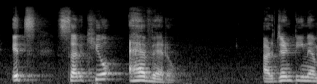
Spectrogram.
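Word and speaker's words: Agüero: देता हूं, इट्स सर्खियो एवेरो। Argentina में अगर आप अर्जेंटीनियन स्पैनिश देखोगे, इट्स सर्खियो एवेरो, बट हम अग्वेरो को गलत नहीं बोलते, because this is हाउ we talk about that, ठीक है?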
